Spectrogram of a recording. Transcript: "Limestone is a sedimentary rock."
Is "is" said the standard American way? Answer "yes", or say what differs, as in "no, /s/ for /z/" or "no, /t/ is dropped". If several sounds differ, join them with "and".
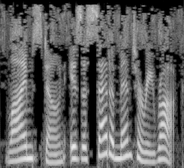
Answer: yes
